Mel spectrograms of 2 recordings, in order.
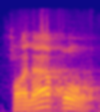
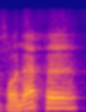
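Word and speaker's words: خلق: Khalaqo, jangan khalaqa. Khalaqo. Taqo, taqo, jangan taqo.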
